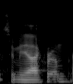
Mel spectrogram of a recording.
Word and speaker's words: Simulacrum: How do you say it? – Simulacrum? – Simulacrum.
